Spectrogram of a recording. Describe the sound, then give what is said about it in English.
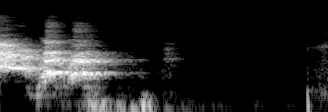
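Dogs barking at other dogs out on the street on a Sunday evening: a quick burst of several loud barks that taper off into quieter yips, then silence and one brief final sound. “So at the moment right now, that's what you're hearing is our dogs barking at other dogs that”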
